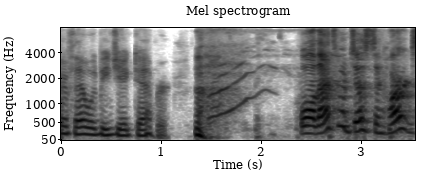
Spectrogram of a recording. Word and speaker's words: Tapper: that would be Jake Tapper well that's what Justin Hart seems to think and well Chamberlain says rhymes with zapper LOL could it possibly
